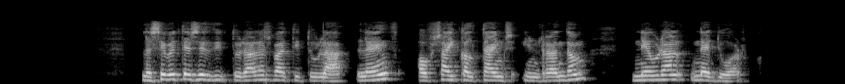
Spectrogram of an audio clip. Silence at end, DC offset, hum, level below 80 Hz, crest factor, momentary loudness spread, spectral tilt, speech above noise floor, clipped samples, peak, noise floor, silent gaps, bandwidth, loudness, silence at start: 1 s; under 0.1%; none; -62 dBFS; 16 dB; 8 LU; -4.5 dB/octave; 38 dB; under 0.1%; -2 dBFS; -55 dBFS; 3.52-3.56 s, 4.06-4.17 s, 6.18-6.31 s; 8 kHz; -17 LUFS; 1.4 s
